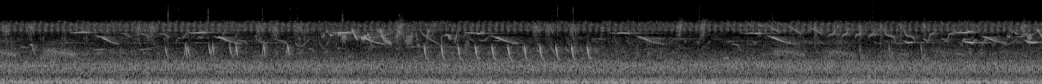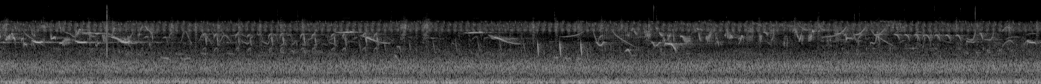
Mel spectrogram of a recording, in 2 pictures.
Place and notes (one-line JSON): {"title": "Moscow, Shipilovskiy pr - Morning Campfire, Birds etc.", "date": "2010-05-24 06:10:00", "description": "Morning, Birds, Campfire, Street Traffic", "latitude": "55.60", "longitude": "37.70", "altitude": "148", "timezone": "Europe/Moscow"}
